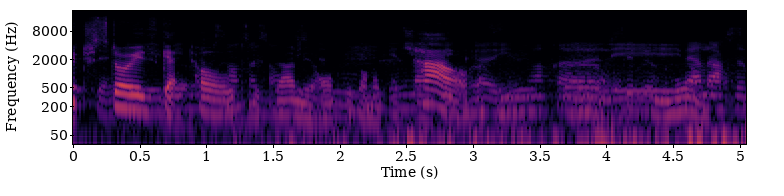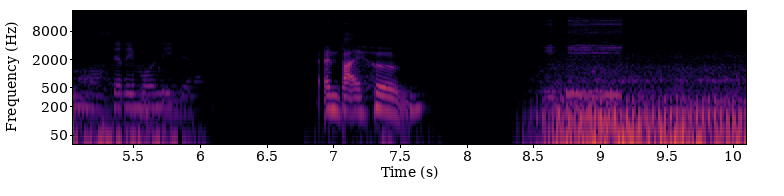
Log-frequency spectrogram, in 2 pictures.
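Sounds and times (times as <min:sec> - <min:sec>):
speech: 0:00.0 - 0:06.1, 0:06.9 - 0:07.8, 0:08.5 - 0:09.1
motorbike engine starting and running: 0:08.4 - 0:10.0.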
